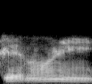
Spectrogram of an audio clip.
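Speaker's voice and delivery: very low, seductive, sexy voice. A caller greets everyone on the line in his sexy voice. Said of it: "He was calling in his sexy voice".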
